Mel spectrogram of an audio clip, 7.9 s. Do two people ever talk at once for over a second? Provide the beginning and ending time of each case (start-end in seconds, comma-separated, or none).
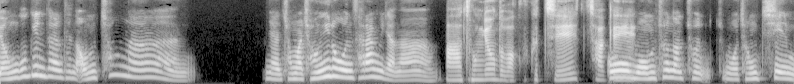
none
